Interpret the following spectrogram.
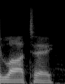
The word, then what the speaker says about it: latte: in latte sounds like the a in Father say it with me latte next cappuccino the stress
